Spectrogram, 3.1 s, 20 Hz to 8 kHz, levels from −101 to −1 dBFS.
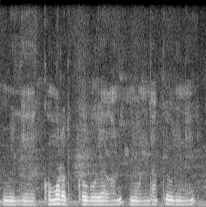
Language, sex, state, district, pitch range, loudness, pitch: Chakma, male, Tripura, Dhalai, 135-150 Hz, -17 LUFS, 140 Hz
